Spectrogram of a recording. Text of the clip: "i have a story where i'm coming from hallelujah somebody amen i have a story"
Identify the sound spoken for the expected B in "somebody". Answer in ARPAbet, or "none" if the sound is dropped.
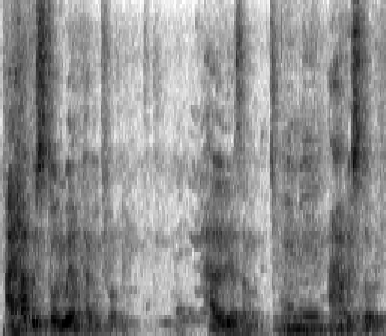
none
